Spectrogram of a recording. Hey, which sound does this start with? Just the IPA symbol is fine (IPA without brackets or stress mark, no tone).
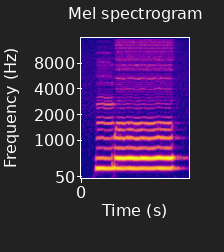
ŋ͡m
